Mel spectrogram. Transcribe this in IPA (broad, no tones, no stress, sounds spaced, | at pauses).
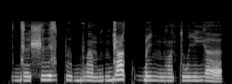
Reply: d ɘ ʃ ɨ z p ɨ b w ɐ̃ b ŋ ɡ i tˤ ɡ͡b i ŋ ɡ ɔ̃ t w i j ɐ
